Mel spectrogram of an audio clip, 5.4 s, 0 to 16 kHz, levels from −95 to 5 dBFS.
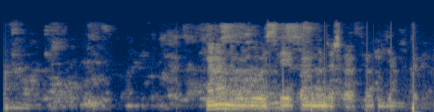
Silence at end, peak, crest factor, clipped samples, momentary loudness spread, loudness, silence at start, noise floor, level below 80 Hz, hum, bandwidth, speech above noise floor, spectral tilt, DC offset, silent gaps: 0.2 s; -10 dBFS; 18 dB; under 0.1%; 23 LU; -26 LUFS; 0.05 s; -48 dBFS; -52 dBFS; none; 7.8 kHz; 23 dB; -5 dB/octave; under 0.1%; none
